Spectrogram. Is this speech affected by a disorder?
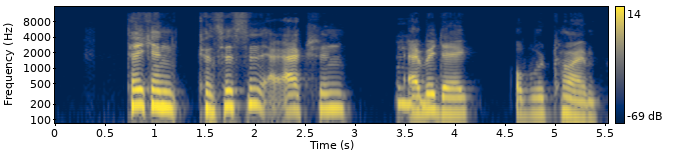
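Yes: cerebral palsy; born without heartbeat or breathing.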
